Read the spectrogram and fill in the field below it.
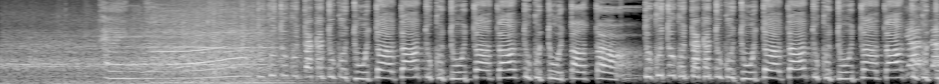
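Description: A woman sings loudly.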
